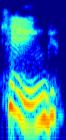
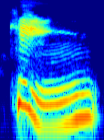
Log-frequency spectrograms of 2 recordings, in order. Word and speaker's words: king: It's not like Kang. It's not about king. It's actually king, exactly.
